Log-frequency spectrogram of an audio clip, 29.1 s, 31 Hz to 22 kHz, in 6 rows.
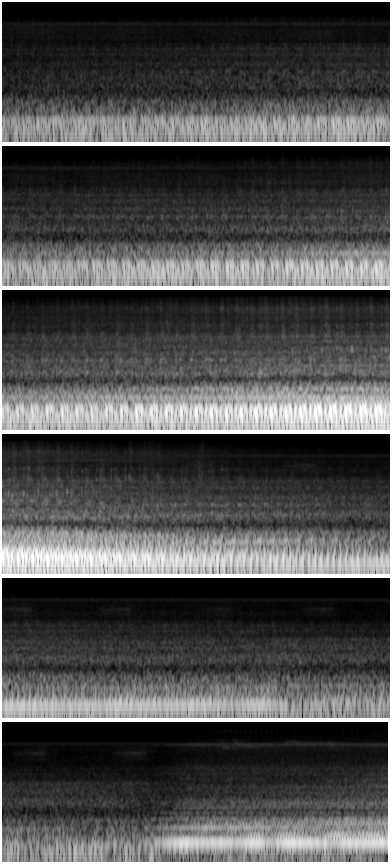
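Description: A 1956 Ford Thunderbird's 312 V8 with dual exhaust drives past. The engine and exhaust note grow steadily louder, peak about halfway through as the car goes by, then fade away. Near the end the engine sound jumps up again as the car approaches once more from a distance.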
